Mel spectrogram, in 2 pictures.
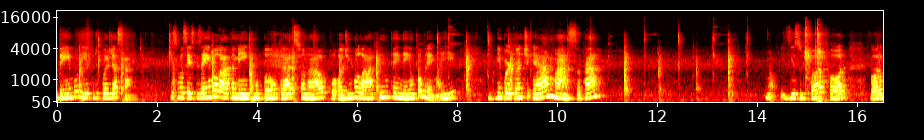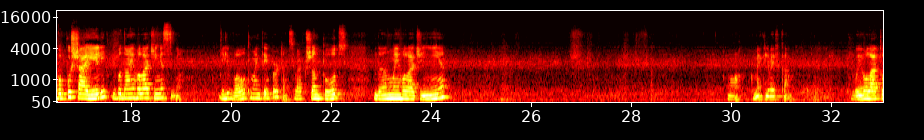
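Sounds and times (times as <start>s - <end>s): soft rustles: 26.7s - 28.6s.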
